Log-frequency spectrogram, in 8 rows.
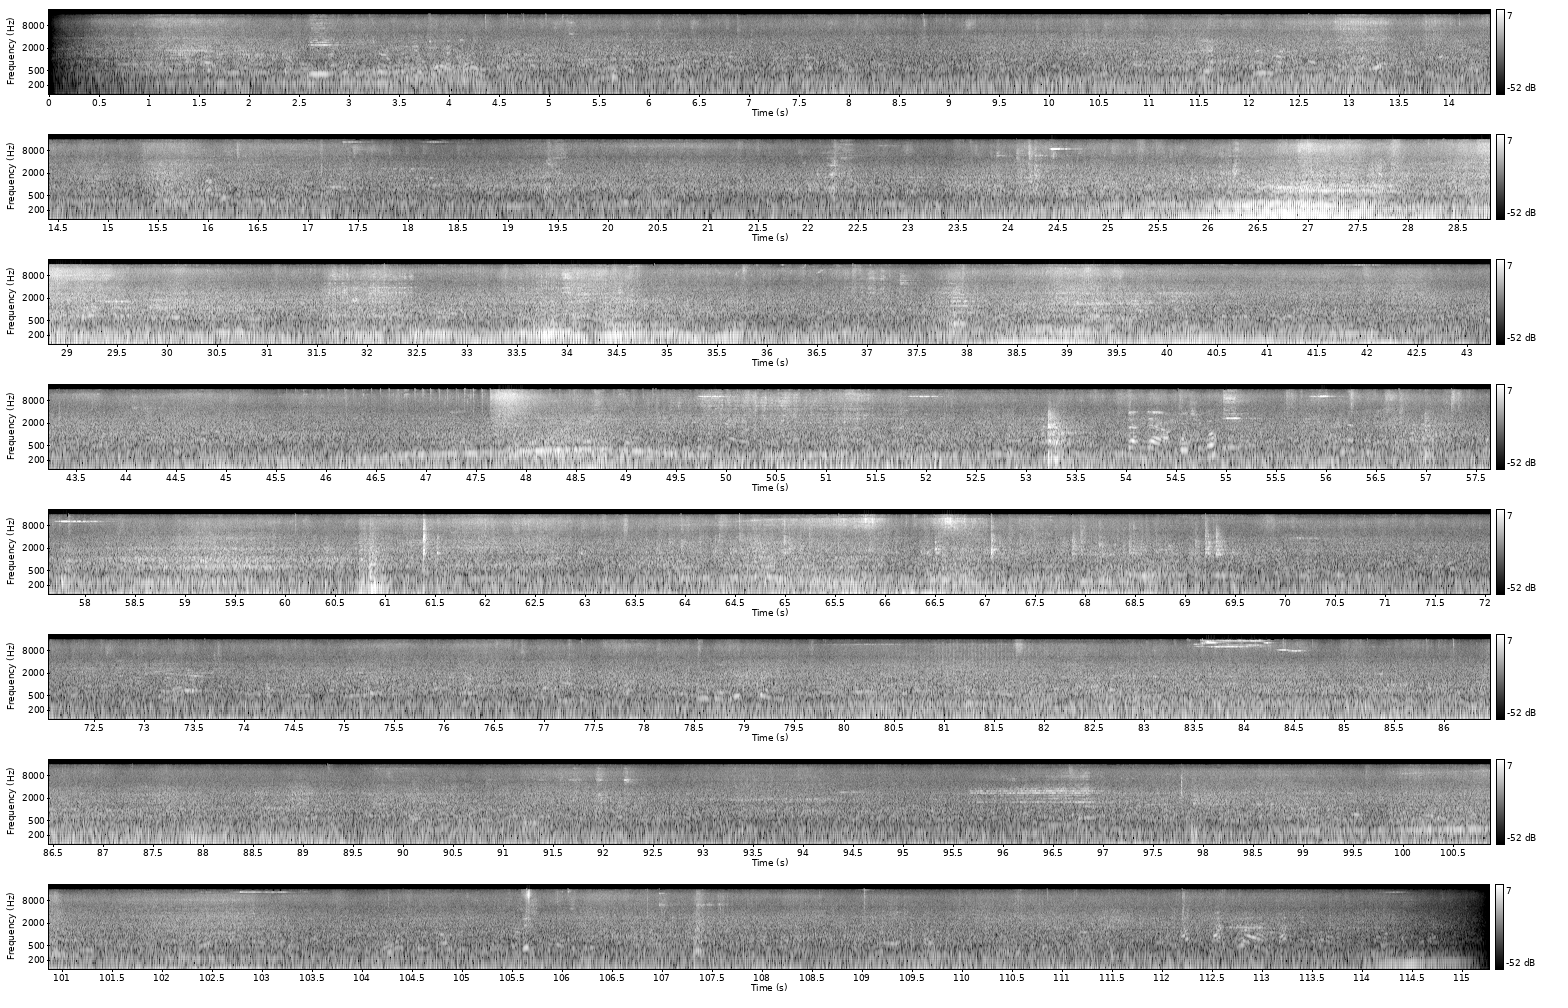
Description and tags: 0338 Market entrance
Jungang Market entrance. Traffic, people talking in Korean.
20120629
